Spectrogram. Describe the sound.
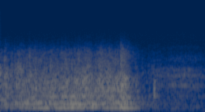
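A hatch opened on a craft that has just surfaced in New York's East River: a sustained mechanical grinding whir lasting over a second that fades away, followed by a single short clunk.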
